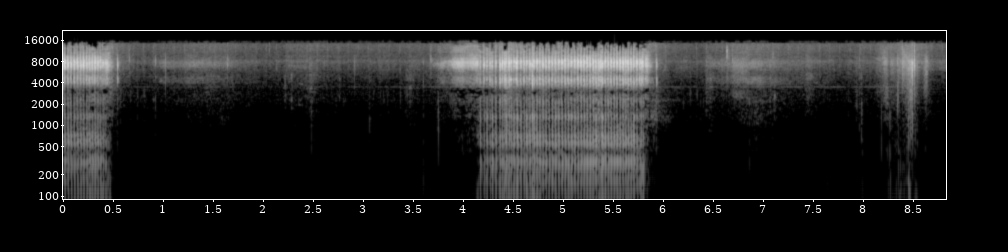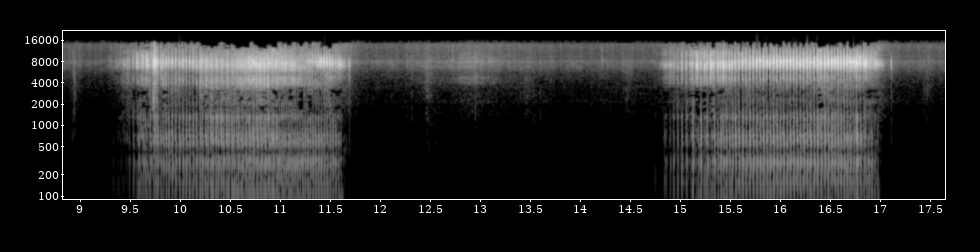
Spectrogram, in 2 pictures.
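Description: Loud, rough snoring breaths about every five seconds with quiet pauses between them. This is a dog snoring in sleep.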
